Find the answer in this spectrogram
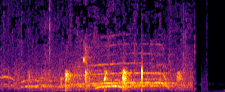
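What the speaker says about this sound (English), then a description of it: "So one final round of applause to you guys." A round of audience applause and cheering, steady moderate clapping with a few whoops over faint background tones, cutting off abruptly near the end.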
